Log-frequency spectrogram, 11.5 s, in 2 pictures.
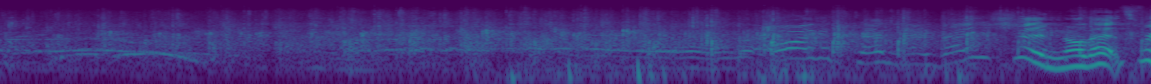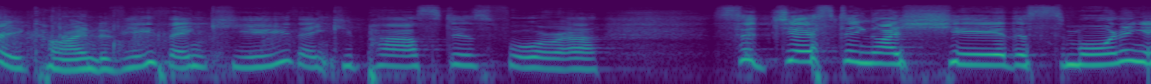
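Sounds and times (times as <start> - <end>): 
church congregation applauding to welcome a guest speaker: 0.0 - 6.5
speech: 5.2 - 11.4.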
